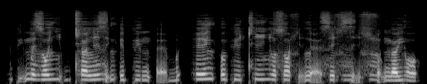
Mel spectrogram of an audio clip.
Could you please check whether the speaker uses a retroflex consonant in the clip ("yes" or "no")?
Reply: no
